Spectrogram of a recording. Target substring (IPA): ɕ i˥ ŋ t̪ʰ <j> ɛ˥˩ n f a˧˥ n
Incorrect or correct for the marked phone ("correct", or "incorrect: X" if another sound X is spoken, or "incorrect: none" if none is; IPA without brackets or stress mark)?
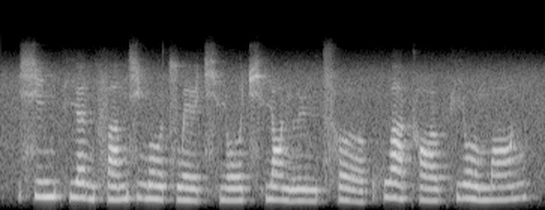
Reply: correct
